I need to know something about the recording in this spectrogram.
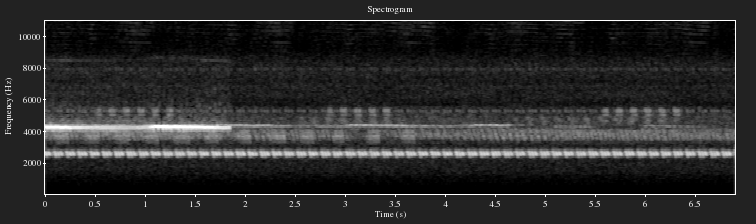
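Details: A loud, bell-like trill from a bell cricket opens, then breaks into quieter rhythmic chirps repeated several times a second, while a continuous high insect drone runs underneath.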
